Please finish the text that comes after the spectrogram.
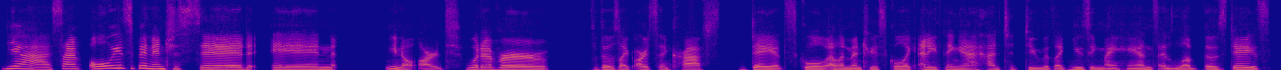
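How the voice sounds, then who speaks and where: A young woman chatting as a podcast guest, relaxed and laughing often between loose, filler-heavy sentences. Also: lowish voice, unhurried, no echo. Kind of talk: casual conversational interview.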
